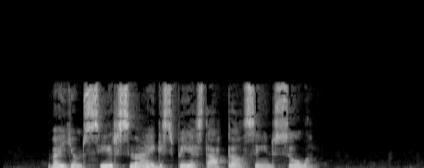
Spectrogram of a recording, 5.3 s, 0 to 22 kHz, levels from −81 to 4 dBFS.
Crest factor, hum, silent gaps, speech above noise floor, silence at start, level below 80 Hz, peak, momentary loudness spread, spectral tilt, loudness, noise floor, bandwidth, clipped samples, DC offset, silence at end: 18 dB; none; none; 43 dB; 0.6 s; -64 dBFS; -4 dBFS; 7 LU; -2 dB/octave; -20 LUFS; -64 dBFS; 11.5 kHz; under 0.1%; under 0.1%; 1.35 s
